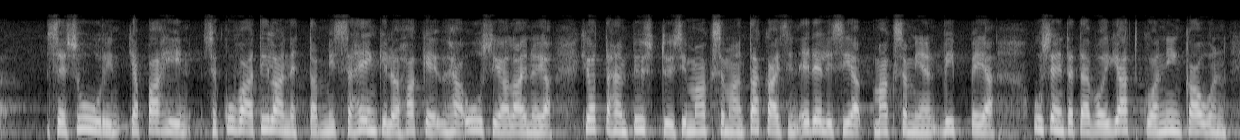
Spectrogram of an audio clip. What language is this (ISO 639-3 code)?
fin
